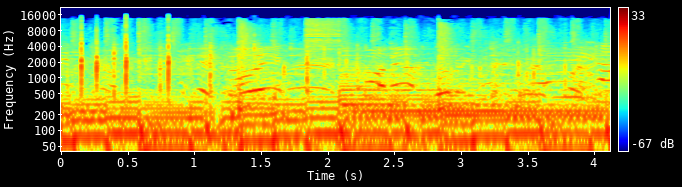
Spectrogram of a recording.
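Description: Music with steady held chords, with voices over it from about a second in; a few sharp taps or claps in the first half-second.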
